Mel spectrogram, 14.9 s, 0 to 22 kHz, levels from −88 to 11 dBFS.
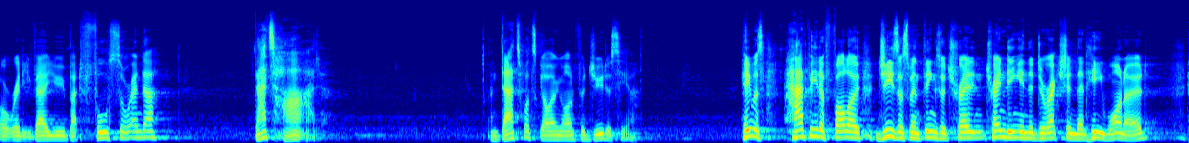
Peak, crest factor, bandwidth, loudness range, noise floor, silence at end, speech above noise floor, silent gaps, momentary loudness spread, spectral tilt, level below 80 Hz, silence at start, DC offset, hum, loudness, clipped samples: -4 dBFS; 26 dB; 14 kHz; 10 LU; -67 dBFS; 0.05 s; 39 dB; none; 11 LU; -5 dB/octave; -82 dBFS; 0 s; under 0.1%; none; -28 LUFS; under 0.1%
